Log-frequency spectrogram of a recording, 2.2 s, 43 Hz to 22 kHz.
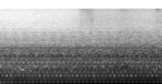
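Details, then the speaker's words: VW 2.0 TDI diesel (2009–2015) started after a 3-minute fuel pump priming to purge air from the fuel lines: it catches and settles into a steady, even low rumble with no stumbling. A clean, normal start. "After you're done running the fuel pumps, go ahead and start your Volkswagen, and you're all set."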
